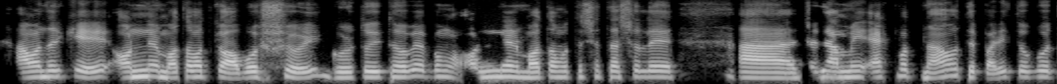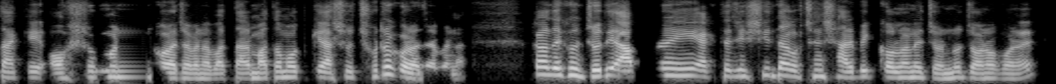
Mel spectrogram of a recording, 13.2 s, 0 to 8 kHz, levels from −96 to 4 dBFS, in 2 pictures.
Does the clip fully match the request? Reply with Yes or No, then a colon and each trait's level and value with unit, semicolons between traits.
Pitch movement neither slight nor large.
No: narrow, 2.2 semitones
